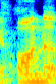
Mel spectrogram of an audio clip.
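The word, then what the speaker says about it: honour: है ऑनर होता है ह से शुरू नहीं करेंगे ओ से शुरू करेंगे ऑनर। ऑनर का मतलब सम्मान। तो जो कि ये ऑनर जो अल्फाबेट जो सॉरी जो वर्ड है वो उसका जो उच्चारण होता है वोवेल का उच्चारण तो हम इसके सामने लगाएंगे एन ऑनर। एन ऑनर अ ऑनर गलत है।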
